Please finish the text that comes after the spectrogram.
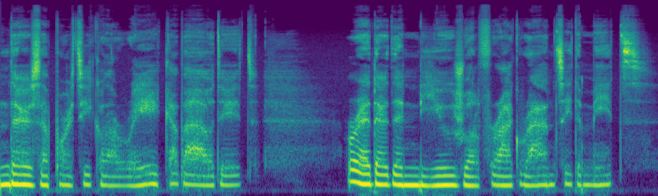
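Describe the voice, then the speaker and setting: A woman's voice: low-pitched, warm tone, no echo, clean studio sound, full character voice. A woman voicing a lovestruck female vampire in a whispered ASMR roleplay, courtly and formal, menacing yet apologetic. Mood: musing. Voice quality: breathy, largely whispered. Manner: slow, formal, old-fashioned romantic phrasing.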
